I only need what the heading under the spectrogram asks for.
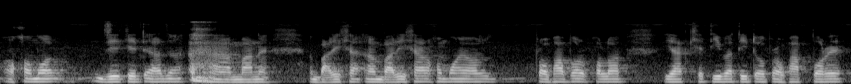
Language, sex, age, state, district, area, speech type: Assamese, male, 30-45, Assam, Goalpara, urban, spontaneous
